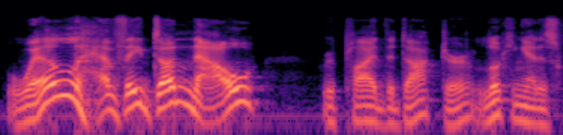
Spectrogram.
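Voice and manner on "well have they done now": high, loud retort; exasperated, loud and pitched up; impatient master. A narrator's reading. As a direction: fire the question back with raised voice. Impatient doctor answers back.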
